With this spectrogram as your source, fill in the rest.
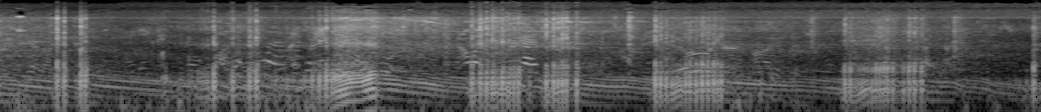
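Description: Trial motorcycle ridden slowly in first gear on a beginner trial course, its low engine putter rising and falling in short bursts of throttle under a man's steady instruction.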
